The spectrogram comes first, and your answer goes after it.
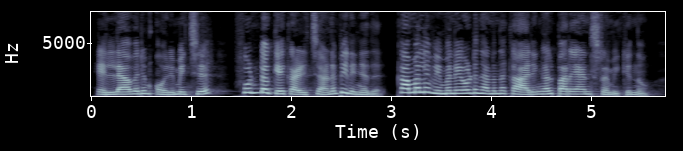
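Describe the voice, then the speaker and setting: A woman narrating a storybook tale with expressive, animated delivery. Her voice is high and swings widely in pitch. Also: normal speed.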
